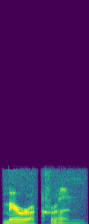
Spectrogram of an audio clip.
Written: merocrine

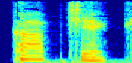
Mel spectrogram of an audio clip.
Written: coptic

